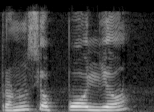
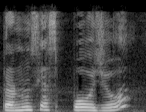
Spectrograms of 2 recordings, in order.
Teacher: en la sierra sí se pronuncia la doble L, pero en la costa se pronuncia la Y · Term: yeísmo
